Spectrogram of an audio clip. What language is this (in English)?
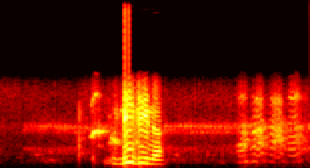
Punjabi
